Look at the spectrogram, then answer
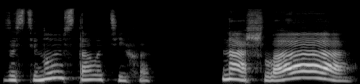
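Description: Woman reading an old novel, audiobook style, measured and expressive, highish voice. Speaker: audiobook narrator. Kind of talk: literary audiobook narration.

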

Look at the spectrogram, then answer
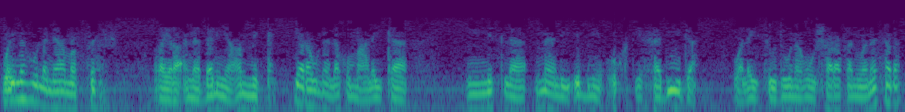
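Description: A man voicing a dignified elderly male clan elder in an audiobook, speaking in a formal, measured way. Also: very deep voice, lively intonation. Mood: earnest. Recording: tinny phone-like sound, faint hiss.

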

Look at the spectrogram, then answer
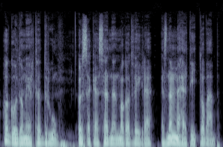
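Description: A man's voice: lowish voice, flat delivery, mellow, no room sound, clean studio sound. A man voicing a worried older sister who pleads with her brother urgently and insistently, in an audiobook.

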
